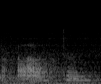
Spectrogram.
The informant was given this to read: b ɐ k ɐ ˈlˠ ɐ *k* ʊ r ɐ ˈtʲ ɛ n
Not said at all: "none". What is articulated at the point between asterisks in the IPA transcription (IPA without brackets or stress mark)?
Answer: none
